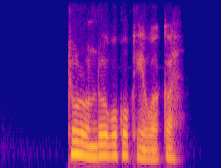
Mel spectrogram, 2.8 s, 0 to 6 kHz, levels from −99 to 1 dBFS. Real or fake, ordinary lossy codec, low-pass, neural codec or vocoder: fake; Opus, 24 kbps; 5.4 kHz; codec, 16 kHz, 2 kbps, FunCodec, trained on LibriTTS, 25 frames a second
